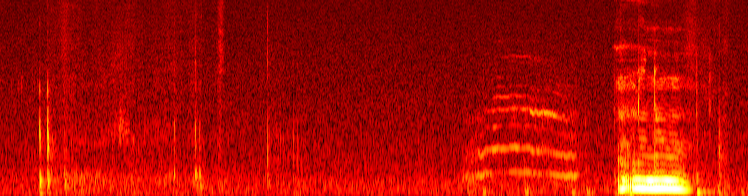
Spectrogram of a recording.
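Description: A cat named Pikachu gives two meows, first a softer drawn-out one, then a loud, close, wavering cry near the end, with faint taps and rustles before them.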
